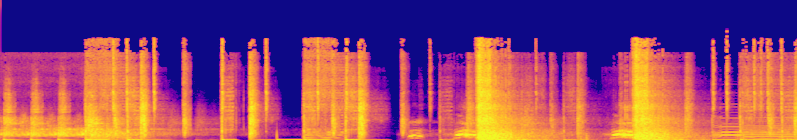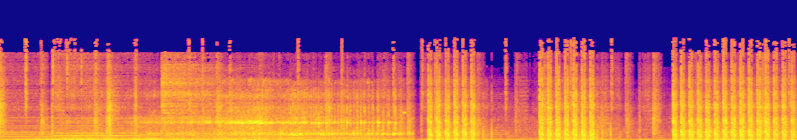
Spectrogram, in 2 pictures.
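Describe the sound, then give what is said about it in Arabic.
Bursts of rapid gunfire crackle in uneven volleys during the joint military exercise Neptune Thunder, punctuated by heavier booming blasts, over a steady engine rumble that continues through the second half. “إن التدريبات العسكرية المشتركة كهذه التي تسمى نبتون ثاندر أو رعد نبتون هي مثل واضح على التعاون القائم بين القوتين.”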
